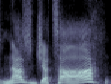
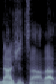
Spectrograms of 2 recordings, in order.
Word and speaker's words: Nazjatar: The next video we're going to look at is, of course, Nazjatar, or Nazjatar, depending on who's doing the voiceover in Nazjatar. It has different pronunciations. Some of the NPCs are calling it Nazjatar, but I believe Queen Ashara actually calls it Nazjatar, so I'm going with Nazjatar. That makes sense to me.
